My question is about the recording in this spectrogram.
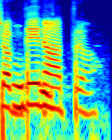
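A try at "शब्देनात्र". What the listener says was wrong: So shabdenadra, right? Shabdenadra. So in this case, if there's no he, then the two syllables become one because of the santi, right? Without this H, we have to join these two together to form a long R.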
